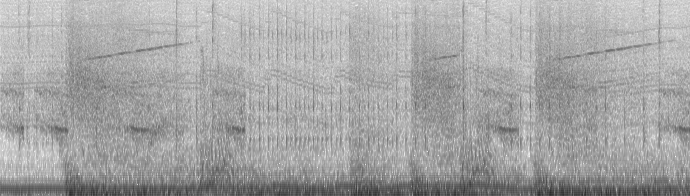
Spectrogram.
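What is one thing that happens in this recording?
Whooshing boost bursts rush by in a video game.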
